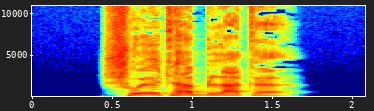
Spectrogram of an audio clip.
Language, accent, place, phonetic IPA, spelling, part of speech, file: German, Germany, Berlin, [ˈʃʊltɐˌblatə], Schulterblatte, noun, De-Schulterblatte.ogg
- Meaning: dative of Schulterblatt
